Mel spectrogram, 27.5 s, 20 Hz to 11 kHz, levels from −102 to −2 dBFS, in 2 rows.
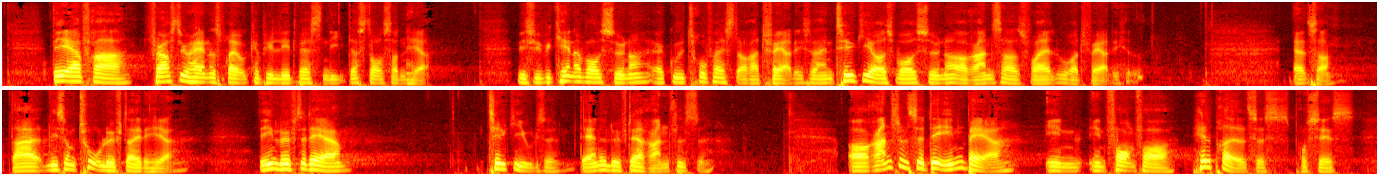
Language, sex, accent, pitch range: Danish, male, native, 115-150 Hz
